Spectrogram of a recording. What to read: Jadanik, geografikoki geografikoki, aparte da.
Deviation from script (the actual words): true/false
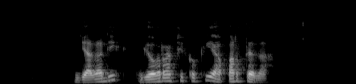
true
